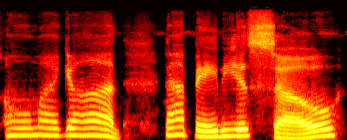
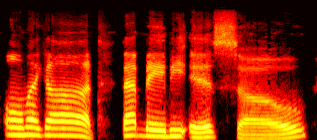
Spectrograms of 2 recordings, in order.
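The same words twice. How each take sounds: First: High, slow, gushing coo; imitating a coworker cooing at a baby photo; gushing over baby. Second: High, slow, drawn-out coo; mock cooing at a baby photo; gushing over baby. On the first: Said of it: "And she goes". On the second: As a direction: swoon over the baby picture. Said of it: "and you hear".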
